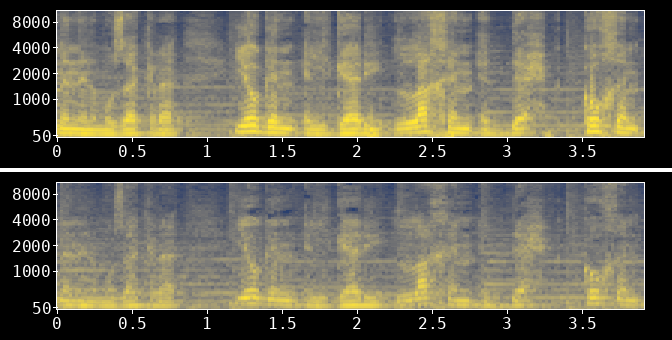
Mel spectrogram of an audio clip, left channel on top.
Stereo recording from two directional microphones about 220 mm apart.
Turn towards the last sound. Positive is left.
turn(degrees=40)  # may be behind; listen again after turning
